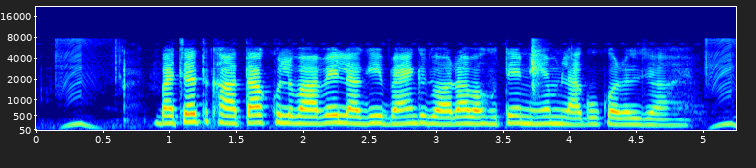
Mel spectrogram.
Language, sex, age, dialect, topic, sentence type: Magahi, female, 18-24, Southern, banking, statement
